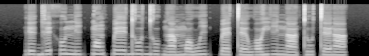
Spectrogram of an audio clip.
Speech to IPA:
ɾ e˨ ɡ e˨˦ h u˦˨ n i˨˦ k͡p ɔ̃˦ k͡p e˦ d u˦ d u˦˨ ɡ ã˧ m ɔ˧ w i˦ k͡p ɛ˧ t ɛ˨ w ɔ˨˦ j i˦˨ n ã˨ t u˨˦ t ɛ˧ ɾ ã˧

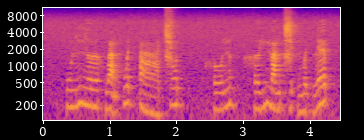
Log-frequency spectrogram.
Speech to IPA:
h w ɨ˨˦ ɲ əː˧ h w a̰˧˨ ŋ h w ə˦˥ t̚ ʔ a̤ː˨˩ t͡ɕ o˦˥ t̚ | h o˨˦ n | h ə˨˦ j m a˨˦ ŋ t͡ɕ ə˨˩ t̚ m ə˨˩ t̚ l ɛ˦˥ p̚

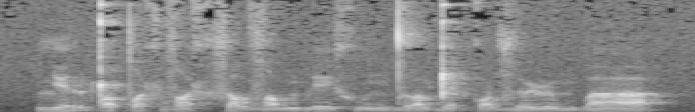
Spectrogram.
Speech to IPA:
lʲ ɛ r ɖ ɔ tˤ e x zˤ a x s ɤ lˠ zˤ a m b e x u n d ɤ lˠ ɖ ɛ ɡ ɔ lˠ z ɯ ɭ ɯ m b a

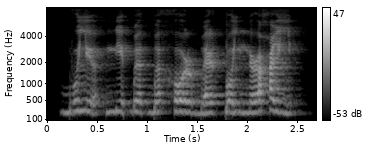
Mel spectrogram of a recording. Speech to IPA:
b u lʲ ə | mʲ e ɓ ɘ ɡ͡b ə h o ɭ b ɛ ɭ k͡p o lʲ n ə˞ ħ i lʲ

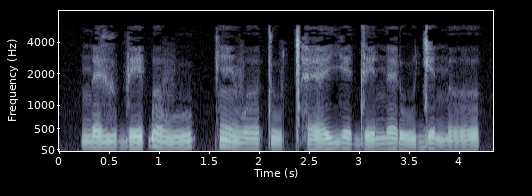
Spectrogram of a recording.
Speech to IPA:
n ɛ ɣ ɯ b e ɓ ɤ β u kː ẽ β ɤ t u ǀʰ ɛ j e d e n ɛ ɾ u ɟ e n ɤ

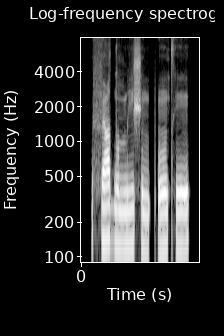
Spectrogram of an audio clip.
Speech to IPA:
f ɛ dˤ ə̃ m i ʃ ə̃ m pʼ õ t̪ʰ ĩ

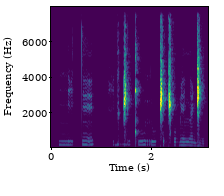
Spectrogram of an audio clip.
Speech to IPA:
nː iː tː ẽː | h i ɡ y ɡ͡ǁ iː ǃʰ uː r uː ǁ e ǁʰ o ɓ ẽ lː æ̃ ɡ͡ǁ ẽ

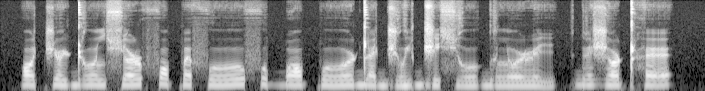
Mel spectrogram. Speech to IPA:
ɔ t͡ʃ ə˞ j ɖ ʊː l ɕ ɔ ɭ f ɔ p ɛ f ʊː f ʊ ɓ ɔ p ʊː ɖ æ d͡ʒ ʊ j d͡ʒ ɛ ɕ ʊː ɡ ə l ʊː ɭ i | ɡ æ ʒ ɔ ʈʰ ɛ

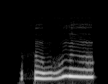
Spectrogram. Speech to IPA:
θ ʊ β o̤ ð ʊː

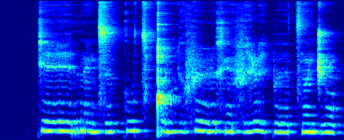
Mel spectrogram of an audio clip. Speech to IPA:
k eː r ẽ d͡z ø k u t͡s ǃ ə ʎ ə̤ f øː x ẽ f e̤ ɭ e̤ p ɘː t͡s ə̃ d͡ʒ õ

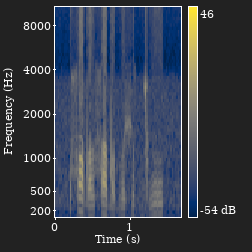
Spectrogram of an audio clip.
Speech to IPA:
sˤ ʊ dˤ ʊ lˠ s ʊ dˤ œ b ʊ ʃ ʊ ɡ͡ǀ u

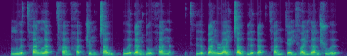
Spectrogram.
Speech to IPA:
l u˨˩ ə̯ t̪ʰ a˧ ŋ l a˦˥ t̚ t̪ʰ a˨˩ m h a˦˥ k̚ ʂ ɨ˧ m c a˧˥ w | ʔ u˨˩˦ ə̯ ɗ a˨˩ ŋ ɗ o˨˩ h a˧˥ n | t̪ʰ ɨ˨˩˨ ə̯ ɓ a˧ ŋ ɹ a˨˩ j c a˧˥ w ɓ ɨ˨˩ ə̯ ɗ a˨˩ k̚ t̪ʰ a˨˩ n k ɛ˨˩˨ j v a˨˩ j l a˧˥ n ʂ u˨˩ ə̯

